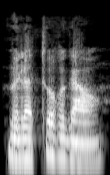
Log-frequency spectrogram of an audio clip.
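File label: pronunciation german müller thurgau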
